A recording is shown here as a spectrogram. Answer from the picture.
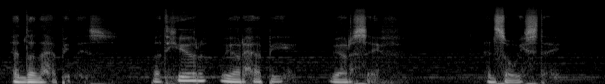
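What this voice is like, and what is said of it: Rough put-on Russian accent. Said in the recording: “And Russian, apparently... somewhat Russian... Russian sort of situation, Eastern European”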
